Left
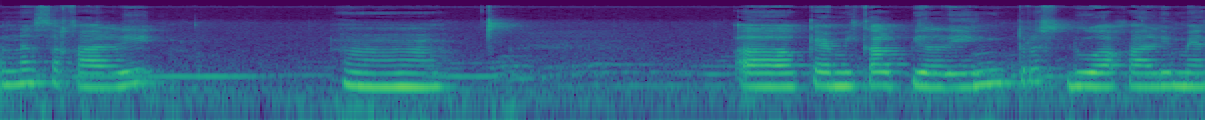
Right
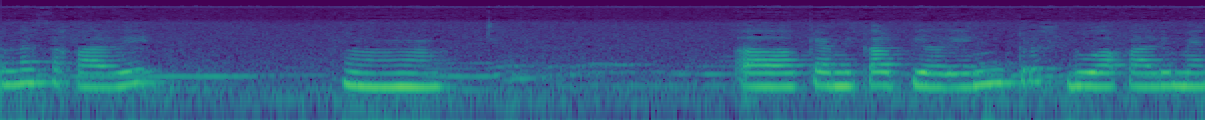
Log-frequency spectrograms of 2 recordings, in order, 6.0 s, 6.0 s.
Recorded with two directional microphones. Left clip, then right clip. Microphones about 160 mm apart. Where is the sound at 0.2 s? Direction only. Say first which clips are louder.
Left 3 dB; 20° left (ahead or behind).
